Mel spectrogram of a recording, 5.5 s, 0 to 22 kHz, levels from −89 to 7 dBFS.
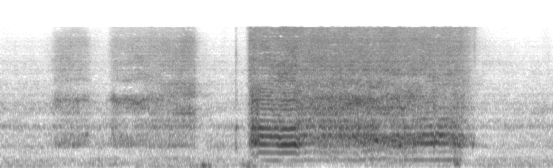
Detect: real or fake fake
